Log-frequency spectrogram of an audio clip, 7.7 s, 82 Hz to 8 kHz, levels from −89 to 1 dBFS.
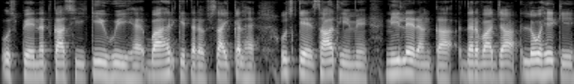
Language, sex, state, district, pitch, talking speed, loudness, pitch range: Hindi, male, Chhattisgarh, Sukma, 130 Hz, 170 wpm, -19 LUFS, 125-145 Hz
